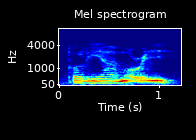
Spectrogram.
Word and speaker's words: polyamory: Polyamory. You don't want to stress on the R syllable.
